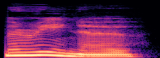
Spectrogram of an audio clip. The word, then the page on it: merino: British English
